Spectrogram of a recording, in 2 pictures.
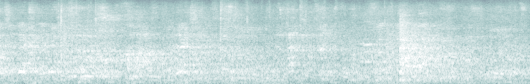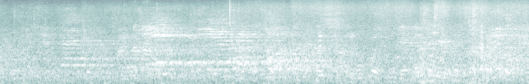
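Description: Boxers' shoes shuffle and squeak on the ring canvas.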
